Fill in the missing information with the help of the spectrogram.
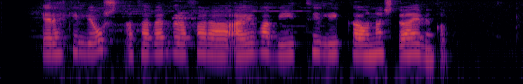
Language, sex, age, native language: Icelandic, female, 40-49, Icelandic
